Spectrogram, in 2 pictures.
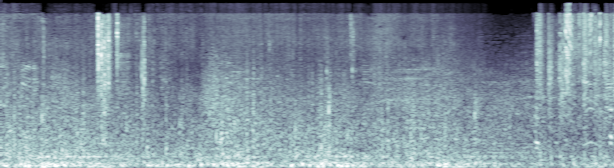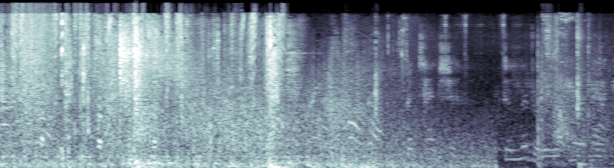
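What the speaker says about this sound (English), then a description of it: "Signaling an airstrike." Airstrike in a first-person shooter video game: a dense barrage of booming explosions and rattling gunfire, loud and continuous, rolling on for several seconds before trailing off.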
